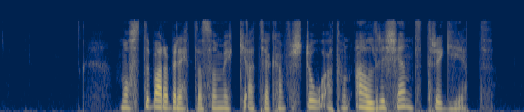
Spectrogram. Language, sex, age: Swedish, female, 25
